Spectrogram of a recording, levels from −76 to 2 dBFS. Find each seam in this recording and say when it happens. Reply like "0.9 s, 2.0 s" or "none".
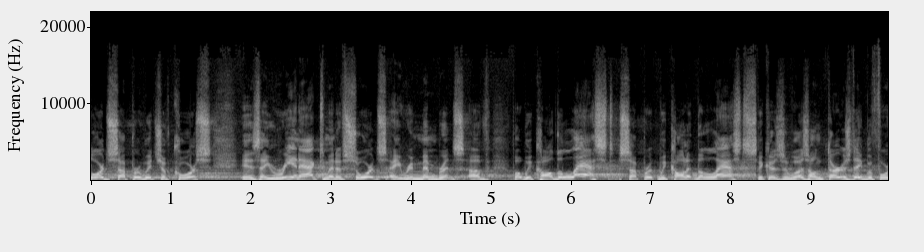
8.3 s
